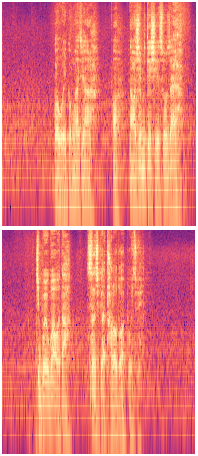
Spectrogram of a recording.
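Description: A younger man speaks calmly and politely, close by.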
